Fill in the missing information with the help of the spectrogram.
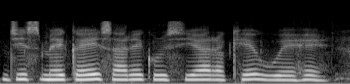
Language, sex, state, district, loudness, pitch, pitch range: Hindi, female, Arunachal Pradesh, Papum Pare, -15 LUFS, 220 Hz, 215-230 Hz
